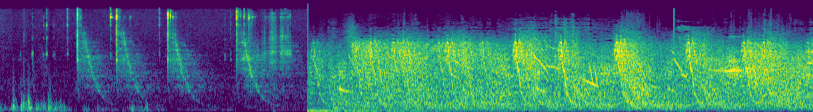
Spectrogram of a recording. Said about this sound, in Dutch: De lightsaber van Star Wars, de ja. als je met je microfoon dichter bij je box komt, heb je feedback. Dan heb je dat Mhm. En dat is eigenlijk dat geluid van feedback, dat is eigenlijk wat de lightsaber is.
